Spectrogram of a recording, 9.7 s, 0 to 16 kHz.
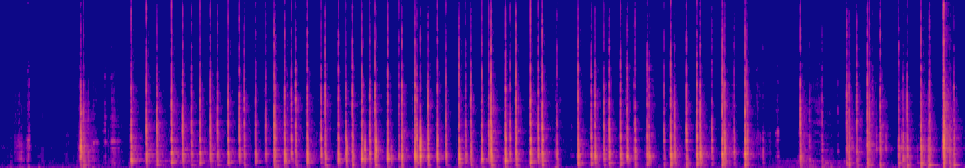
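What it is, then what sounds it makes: Plastic case. A small, hollow navy-blue plastic case is turned over in the hands and tapped with fingernails on its base and sides. The result is a rapid, uneven stream of dry, bright clicks, each dying away almost instantly, with a hollow tone around 2.7 kHz and no low end. Several brief pauses break up the tapping.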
